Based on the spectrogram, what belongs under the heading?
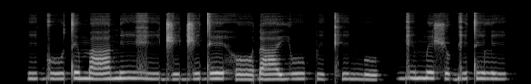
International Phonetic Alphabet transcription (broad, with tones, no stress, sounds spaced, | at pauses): i˨ ɡ uː˨ t ɪ˦ m aː˨˦ n iː˦ ɣ iː˨ d͡ʒ i˨ d͡ʒ i˦ d eː˦ h oː˨ ɗ aː˦ j uː˦ p i˨ kʰ i˦ ŋ u˨ | ɡ i˦ m ɪ˦ ʃ ʊ˨ ɡ i˦ t i˦ l i˦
